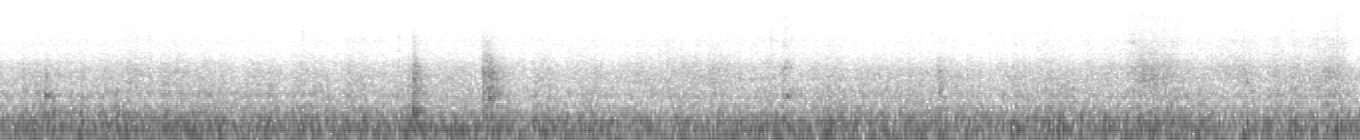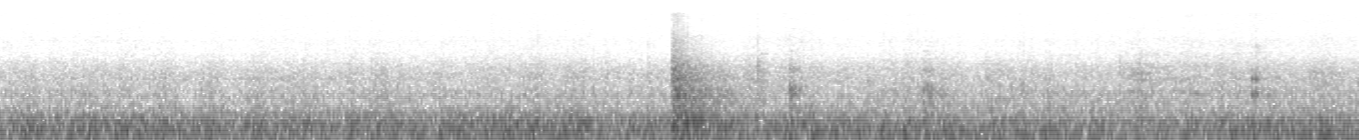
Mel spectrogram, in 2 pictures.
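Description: A cargo vessel's engine running with a steady low drone while rough waves break against the bow, with several short splashes of spray, the loudest about ten seconds in.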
